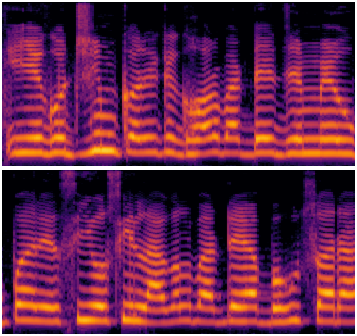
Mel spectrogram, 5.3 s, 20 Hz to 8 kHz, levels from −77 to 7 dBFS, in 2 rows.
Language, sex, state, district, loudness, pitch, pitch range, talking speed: Bhojpuri, male, Bihar, Muzaffarpur, -12 LUFS, 265 Hz, 255-275 Hz, 205 wpm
